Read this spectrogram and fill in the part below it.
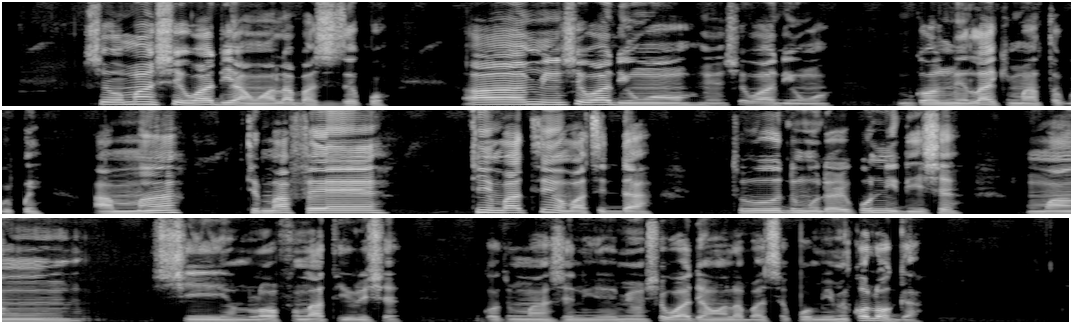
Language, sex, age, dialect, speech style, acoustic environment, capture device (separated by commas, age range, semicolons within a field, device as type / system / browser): Yoruba, male, 25-34, Nigeria - Ibadan, happy; excited; relaxed, nature, mobile / Linux / Chrome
